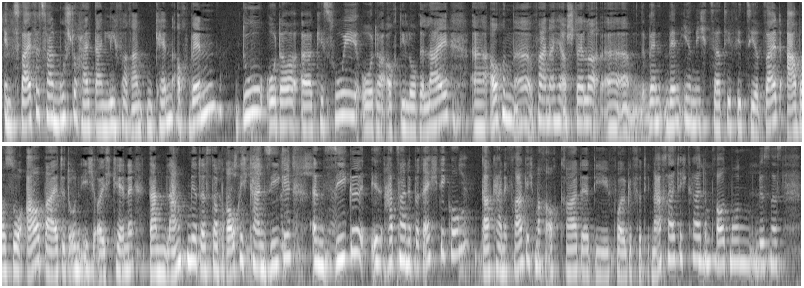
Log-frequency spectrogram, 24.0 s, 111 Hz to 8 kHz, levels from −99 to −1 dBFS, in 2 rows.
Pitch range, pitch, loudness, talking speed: 175-225 Hz, 195 Hz, -17 LUFS, 165 wpm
